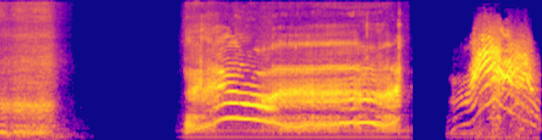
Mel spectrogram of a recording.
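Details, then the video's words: Angry cat yowling: a short noisy burst, then a sustained three-second wailing meow with a rising start and wavering tone, followed by a harsh, rough squall. "Angry Cat Sounds | Cat Meowing Angry"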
